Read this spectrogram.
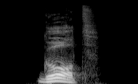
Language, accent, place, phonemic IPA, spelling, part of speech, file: German, Germany, Berlin, /ɡʊʁt/, Gurt, noun, De-Gurt.ogg
- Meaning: strap; belt (tough band, used for purposes other than being worn around the waist)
